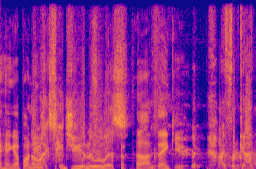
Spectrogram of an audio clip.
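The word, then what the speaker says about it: Giannoulias: there did I hang up on you Alexi ganis oh thank you I forgot to put the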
